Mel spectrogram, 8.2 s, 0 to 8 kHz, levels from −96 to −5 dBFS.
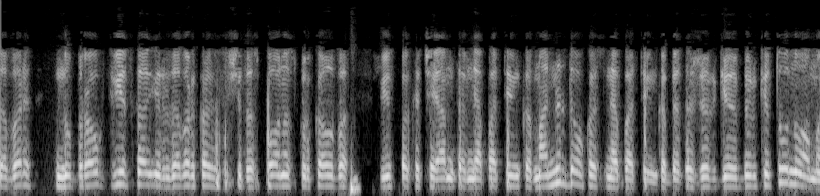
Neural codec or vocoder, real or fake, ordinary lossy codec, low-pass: none; real; MP3, 32 kbps; 7.2 kHz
